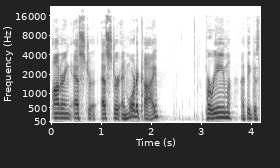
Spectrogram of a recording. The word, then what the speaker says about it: Purim: Esther Esther and Mordecai Purim I think is how you pronounce that P you are I am a Purim I think is how you say it if I'm mispronouncing that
